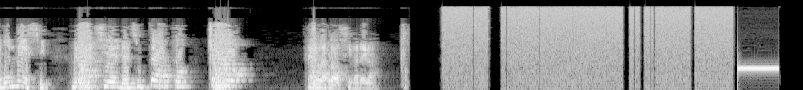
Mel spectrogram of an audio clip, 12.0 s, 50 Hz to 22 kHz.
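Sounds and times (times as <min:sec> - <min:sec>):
television static hiss: 0:06.6 - 0:11.0
test tone beep: 0:11.1 - 0:11.7.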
